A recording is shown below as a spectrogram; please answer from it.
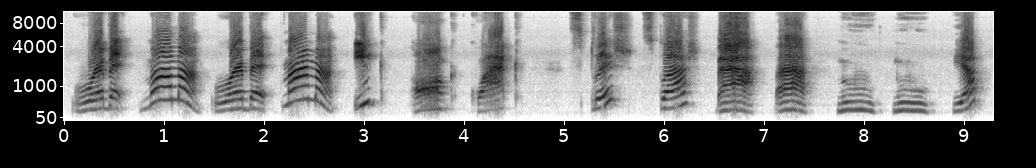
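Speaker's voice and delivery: bark, bleat and tweet each animal in turn; animal sounds. Acted. Teacher voicing farm animals for toddlers.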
